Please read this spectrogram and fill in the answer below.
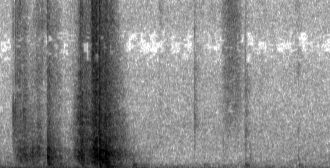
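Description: Small reusable cup and its lid being handled and opened: a click, then a short scraping rustle about half a second in.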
